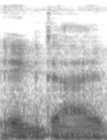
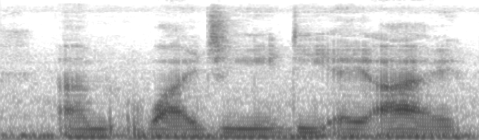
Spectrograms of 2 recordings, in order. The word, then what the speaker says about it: YGDAI: how you say it, you could just say it IGDI, but it's Yamaha, it's a Yamaha format option card, YGDAI, and so you see I have a card here that says Y56K on it.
